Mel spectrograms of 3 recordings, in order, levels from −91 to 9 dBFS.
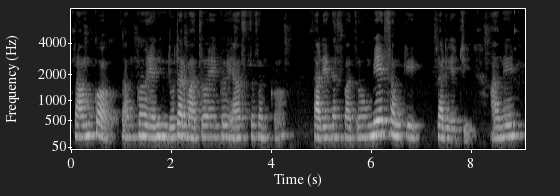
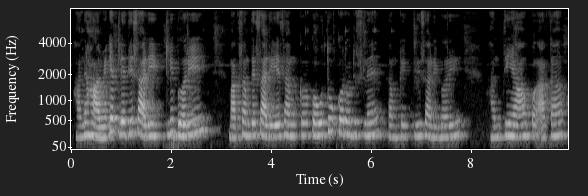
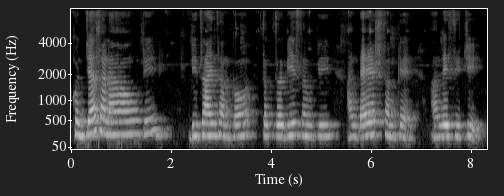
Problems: none marked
